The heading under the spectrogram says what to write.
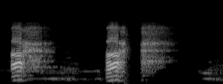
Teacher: tengah-tengah tenggorokan tapi agak naik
